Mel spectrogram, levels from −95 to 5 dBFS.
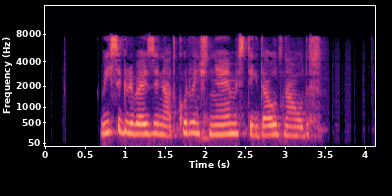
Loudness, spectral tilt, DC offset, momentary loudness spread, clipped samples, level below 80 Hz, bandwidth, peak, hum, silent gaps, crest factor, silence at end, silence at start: -19 LUFS; -3 dB/octave; under 0.1%; 10 LU; under 0.1%; -64 dBFS; 8.4 kHz; -6 dBFS; none; none; 16 dB; 0.65 s; 0.7 s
